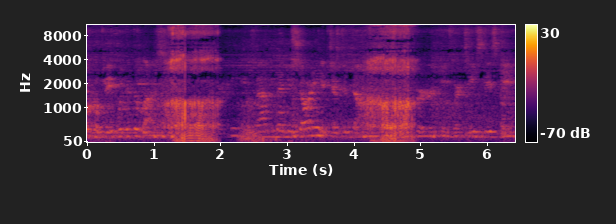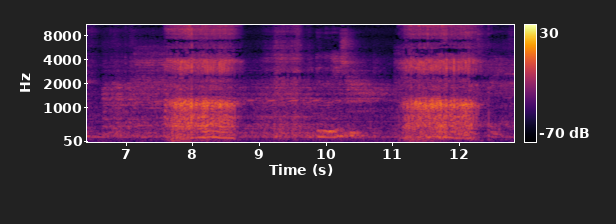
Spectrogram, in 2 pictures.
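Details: Heavy, loud rasping snores about every three to four seconds, with rumbling breaths between and some background noise, from a male who falls asleep as soon as he lies on the couch; snoring.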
